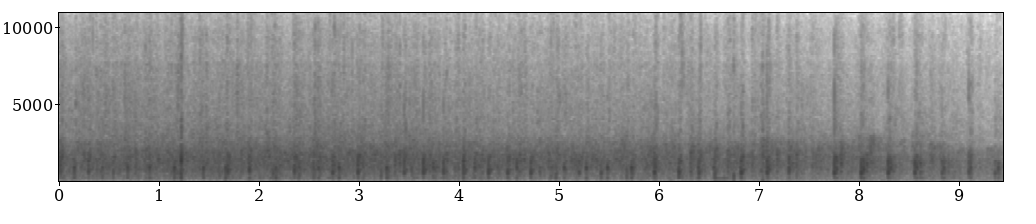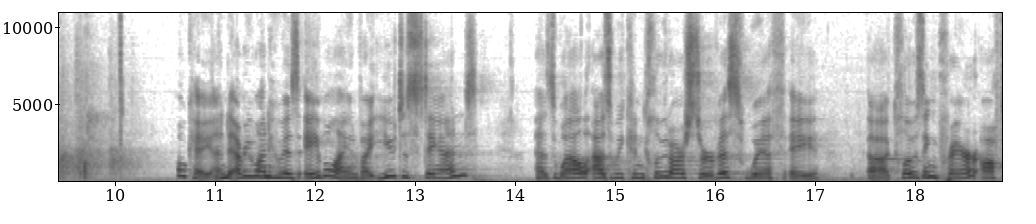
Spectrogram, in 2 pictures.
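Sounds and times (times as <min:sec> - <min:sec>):
audience applause: 0:00.0 - 0:10.1
speech: 0:10.9 - 0:18.8.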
